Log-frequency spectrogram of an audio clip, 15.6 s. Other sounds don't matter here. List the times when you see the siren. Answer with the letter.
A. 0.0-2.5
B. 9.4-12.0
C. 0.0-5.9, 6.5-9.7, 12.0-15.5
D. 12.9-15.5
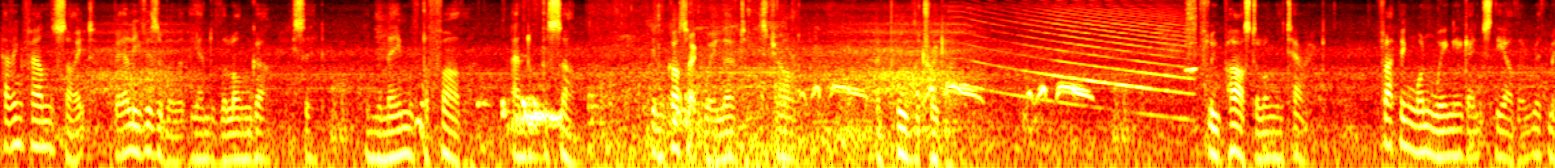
B.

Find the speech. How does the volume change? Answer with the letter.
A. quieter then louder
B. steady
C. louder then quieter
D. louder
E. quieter
B.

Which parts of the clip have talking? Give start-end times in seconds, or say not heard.
0.0-5.9, 6.5-9.7, 12.0-15.5.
